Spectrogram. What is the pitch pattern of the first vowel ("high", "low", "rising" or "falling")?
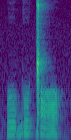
low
